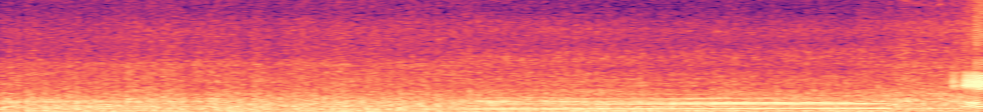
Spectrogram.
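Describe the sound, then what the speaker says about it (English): A Suzuki Hayabusa motorcycle engine pulls away hard, a loud continuous roar that climbs steadily in pitch as the bike accelerates, with no talk over it. "So once it's engaged, the bike kind of just goes forward super fast."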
